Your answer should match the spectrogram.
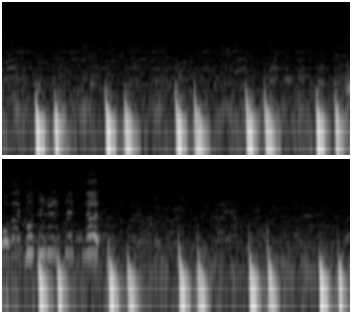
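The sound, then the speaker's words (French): A steady heartbeat rhythm of paired low thumps, like a drum beaten by a marching crowd moving up rue Franklin towards rue du Calvaire, repeats at an even pace throughout, with a man speaking briefly over it midway. “On va remonter rue Franklin pour arriver rue du Calvaire avec le battement de cœur de manière digne et sobre.”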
